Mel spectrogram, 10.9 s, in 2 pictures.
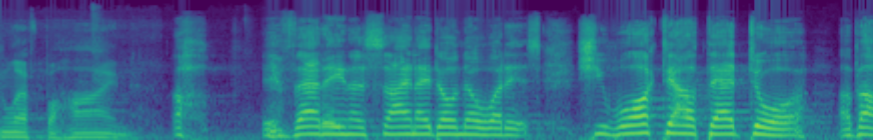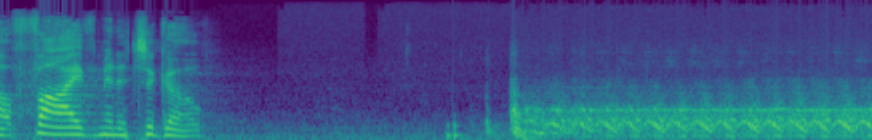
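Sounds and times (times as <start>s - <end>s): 
speech: 0.0s - 6.8s
minivan engine cranking but failing to start: 8.5s - 10.9s.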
